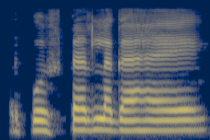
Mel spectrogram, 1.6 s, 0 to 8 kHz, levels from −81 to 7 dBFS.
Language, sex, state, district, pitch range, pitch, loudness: Hindi, female, Chhattisgarh, Balrampur, 215-225 Hz, 215 Hz, -13 LUFS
